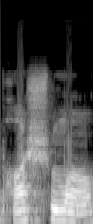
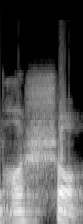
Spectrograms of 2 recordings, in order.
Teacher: ম ফলা আছে কিন্তু এটা ভস্ম হবে না এটা হবে ভস্ব দন্তস টা দুইবার উচ্চারিত হবে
